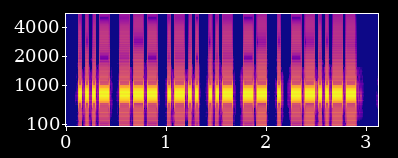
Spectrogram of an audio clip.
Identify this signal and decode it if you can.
Morse code, heard as a keyed tone, about 35 wpm, 800 Hz. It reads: VOLUME,
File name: audios / portugais / portugais texte en clair 1 vitesse 35 mots minutes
